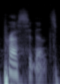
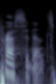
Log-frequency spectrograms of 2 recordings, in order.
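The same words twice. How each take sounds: First: The word gets its common, everyday pronunciation. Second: The word gets its common, everyday pronunciation.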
